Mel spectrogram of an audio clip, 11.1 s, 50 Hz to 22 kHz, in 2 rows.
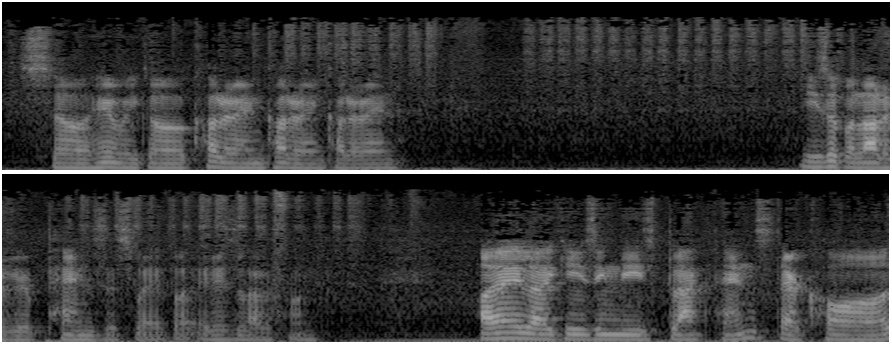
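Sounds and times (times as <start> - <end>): pen scratching on paper: 1.4 - 7.8.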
